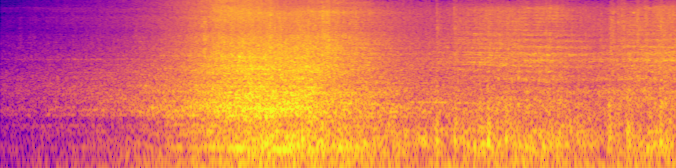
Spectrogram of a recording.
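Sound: train running on rails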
